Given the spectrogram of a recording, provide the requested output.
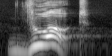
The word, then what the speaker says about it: Shavuot: It's Shah, S-H-A, Shah. Shavuot, Shavuot. They were celebrating the Jewish festival of Shavuot.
